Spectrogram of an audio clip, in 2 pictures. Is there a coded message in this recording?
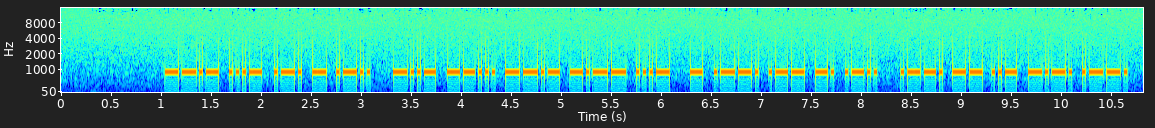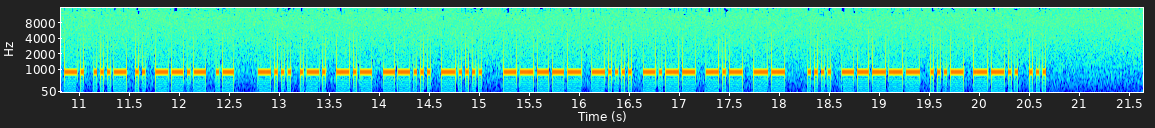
Yes: Morse code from 1.0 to 20.7 s, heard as a keyed tone, hand-sent with a bug key, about 36 wpm, 890 Hz. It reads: QVRTL X7QYV TPWNL PMUCP NVIQA BRK76 06YKM H0VZS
